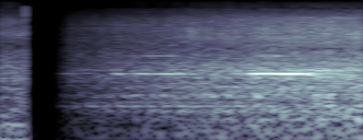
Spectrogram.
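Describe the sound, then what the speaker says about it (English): A truck's reversing alarm beeps in a steady, rapid repeating rhythm over a loud, close diesel engine rumble as trucks arrive at a dirt-hauling site. "we got our last round of trucks coming in for the day"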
